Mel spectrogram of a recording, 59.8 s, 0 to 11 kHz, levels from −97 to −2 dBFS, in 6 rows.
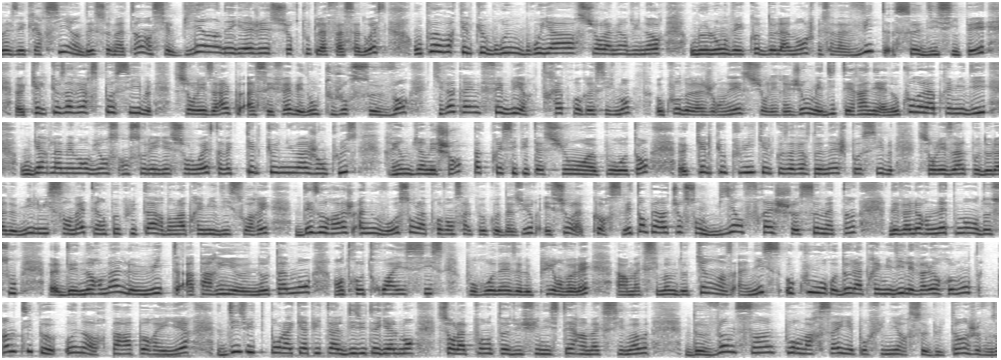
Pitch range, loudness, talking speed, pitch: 235-300 Hz, -25 LUFS, 205 wpm, 265 Hz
